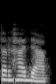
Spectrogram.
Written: terhadap

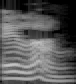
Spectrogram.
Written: elang

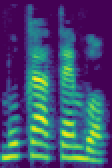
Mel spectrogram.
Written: muka tembok

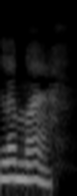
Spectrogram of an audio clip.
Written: lemah

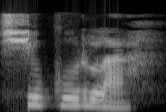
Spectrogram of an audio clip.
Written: syukurlah

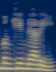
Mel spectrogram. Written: menghindari

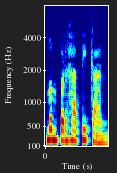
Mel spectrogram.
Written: memperhatikan

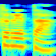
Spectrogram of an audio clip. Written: kereta

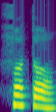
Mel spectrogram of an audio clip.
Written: foto

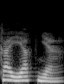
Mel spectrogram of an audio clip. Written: kayaknya

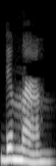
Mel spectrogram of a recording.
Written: demam

